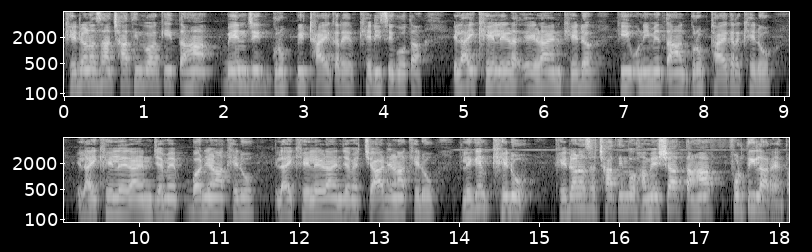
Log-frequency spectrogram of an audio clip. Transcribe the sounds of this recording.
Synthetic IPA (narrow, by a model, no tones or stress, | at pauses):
kʰeːɗəɽ̃ə̆s̬ãt͡ɕʰaːt̪ʰĩːn̆d̪oaːɦekit̪ɐʋ̤ãɓeːnɪd͡ʑiːɡɾuːp̚bɪʈʰaːɦekɐɾekʰeːɗisɪɡʱot̪ʰaː | ɪlaːɦikʰeːleɦɪɽaːɦɪnɪ̆kʰeːɗ̆kiʊn̤imẽt̪ɐʋ̤ãɡɾuːp̚ʈʰaːɦekɐɾekʰeːɗo | ɪlaːɦikʰeːleaːɦɪnɪ̆d͡ʑɐ̃ɦɪ̃mẽɓɐɗəɽ̃ãkʰeːɗo | ɪlaːɦikʰeːleɦɪɽaːɦɪnɪ̆d͡ʑɐ̃ɦɪ̃mẽt͡ɕaːɾʄəɽ̃akʰeːɗo | leːkɪnkʰeːɗo | kʰeːɗəɽ̃ə̆s̬ãt͡ɕʰaːt̪ʰĩːn̆d̪oɦɐmeːʃat̪ɐʋ̤ãfʊɾt̪ilaɾɐɦɪ̃nd̪o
